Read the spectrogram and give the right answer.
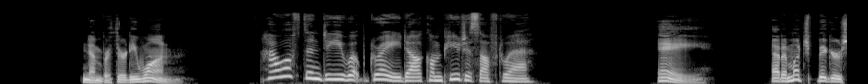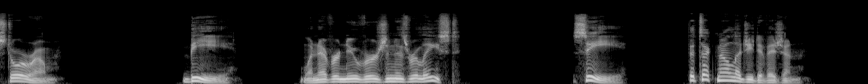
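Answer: B: Whenever new version is released.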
